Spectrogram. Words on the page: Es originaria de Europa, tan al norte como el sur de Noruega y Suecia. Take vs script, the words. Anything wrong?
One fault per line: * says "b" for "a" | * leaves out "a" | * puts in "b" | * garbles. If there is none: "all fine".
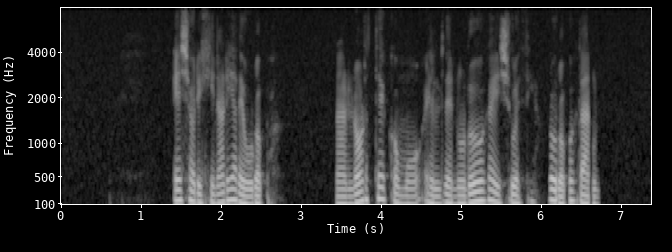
* leaves out "tan"
* leaves out "sur"
* garbles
